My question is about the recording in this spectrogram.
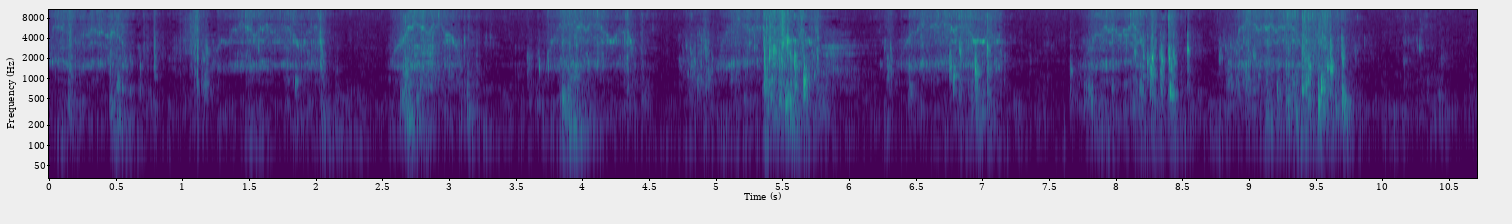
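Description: Fishing reel being cranked against a hooked fish on a hard-bent rod, its gears and handle making a steady mechanical whirring and clicking. The sound rises to a louder surge about every second and a half.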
